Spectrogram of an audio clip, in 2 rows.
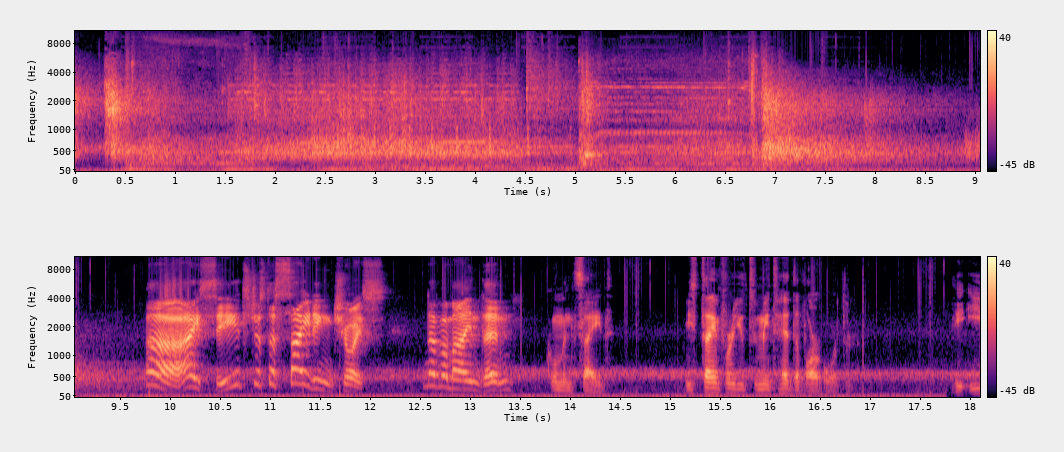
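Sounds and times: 
heavy wooden monastery doors sliding open mechanically with a rumbling grind: 0.2 - 7.4
speech: 10.7 - 14.6, 15.2 - 17.0, 17.8 - 18.0.

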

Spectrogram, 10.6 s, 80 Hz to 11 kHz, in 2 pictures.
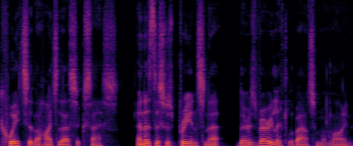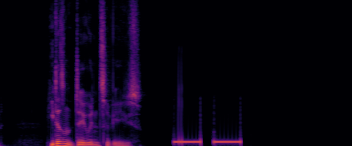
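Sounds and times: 
speech: 0.1 - 5.4, 6.0 - 7.5
telephone double-ring tone while a call waits to connect: 7.9 - 9.0.

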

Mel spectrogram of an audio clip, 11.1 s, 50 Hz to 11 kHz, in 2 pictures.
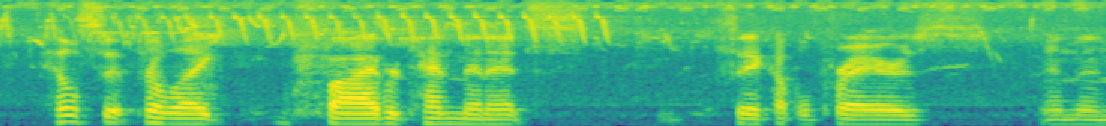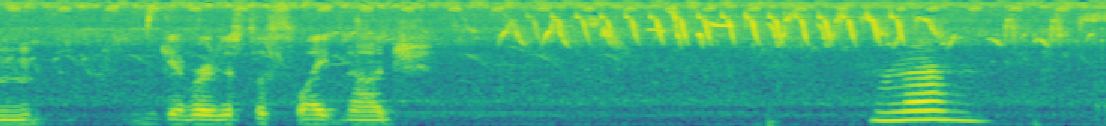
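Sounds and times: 
birds chirping at dawn: 0.0 - 11.0
short low voice-like sound: 0.3 - 7.7
speech: 0.3 - 7.8, 9.9 - 10.6.

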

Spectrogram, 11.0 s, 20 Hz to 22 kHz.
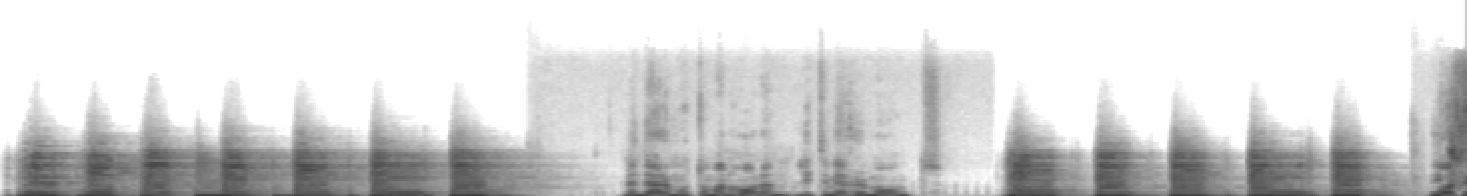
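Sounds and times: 
electric guitar chords through reverb pedal with shimmering tail: 0.0 - 4.2, 7.5 - 11.0
speech: 4.7 - 7.1, 10.7 - 11.0.

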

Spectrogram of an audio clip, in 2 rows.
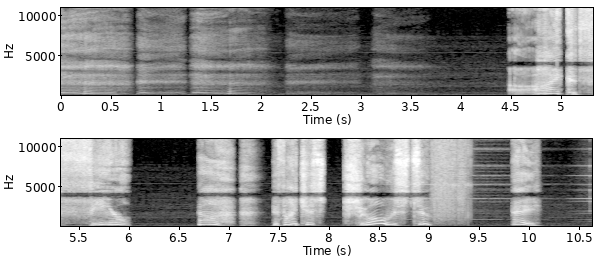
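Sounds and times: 
heavy labored breathing with gasp-like tones: 0.0 - 3.6
speech: 0.2 - 0.6, 5.0 - 6.1, 6.7 - 10.2.

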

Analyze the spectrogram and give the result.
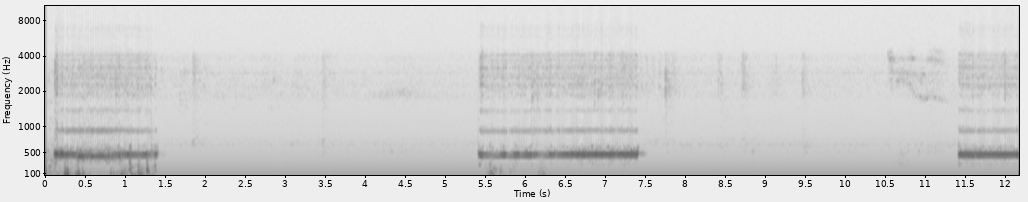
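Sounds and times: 
telephone ringing out over the line: 0.1 - 1.4, 5.4 - 7.5, 11.4 - 12.1.

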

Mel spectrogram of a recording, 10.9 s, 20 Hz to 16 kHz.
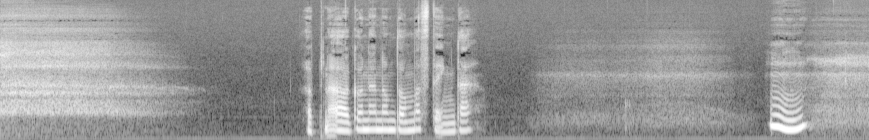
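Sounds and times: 
slow deep breathy exhale: 0.0 - 2.7, 6.6 - 10.8
speech: 3.8 - 6.0.

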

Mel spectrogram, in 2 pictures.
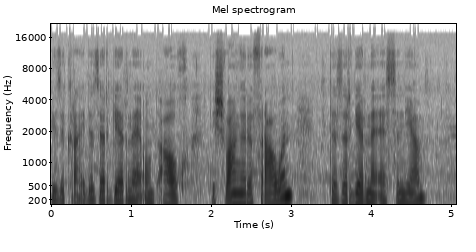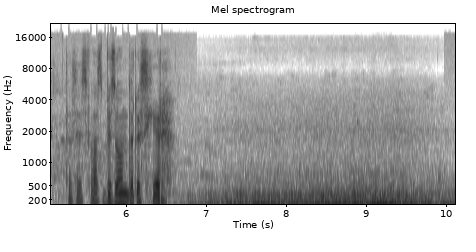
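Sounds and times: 
speech: 0.0 - 6.7
passenger train rolling along tracks: 6.7 - 10.1.

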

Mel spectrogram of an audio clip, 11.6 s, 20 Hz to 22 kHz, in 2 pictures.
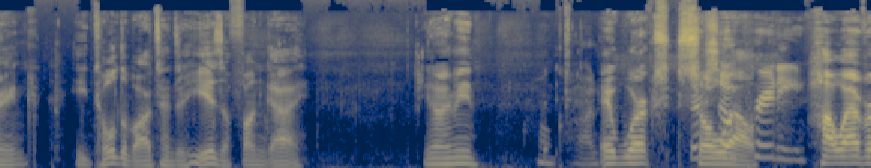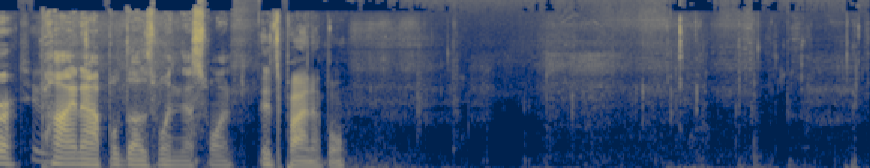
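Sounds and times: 
speech: 0.0 - 2.2, 2.8 - 8.3
quiet chewing on a snack: 8.4 - 11.5.

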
